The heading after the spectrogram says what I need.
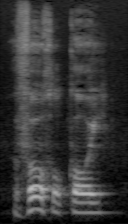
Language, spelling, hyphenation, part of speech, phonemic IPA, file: Dutch, vogelkooi, vo‧gel‧kooi, noun, /ˈvoː.ɣəlˌkoːi̯/, Nl-vogelkooi.ogg
- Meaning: a birdcage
